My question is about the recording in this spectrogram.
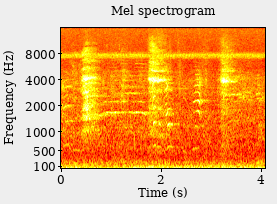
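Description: A woman breathing out hard three times, about once every second and a half, with each knee-tuck rep, over a steady low background rumble.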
